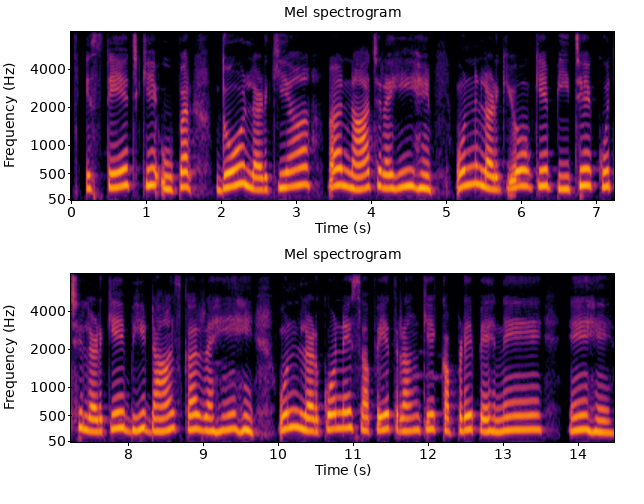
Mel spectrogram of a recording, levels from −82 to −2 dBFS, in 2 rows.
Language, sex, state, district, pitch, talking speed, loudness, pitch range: Hindi, female, Maharashtra, Pune, 250 Hz, 120 wpm, -22 LUFS, 225-270 Hz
